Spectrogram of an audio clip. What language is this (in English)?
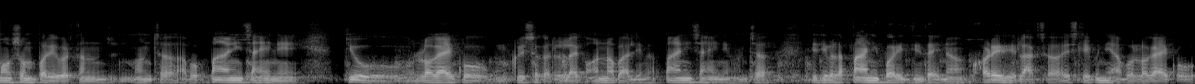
Nepali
